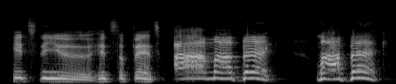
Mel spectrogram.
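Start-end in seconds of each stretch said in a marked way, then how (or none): 1.8-3.8 very high, stretched, drawn-out yelp of pain. Speaker retells being in a car that hit a fence, retold yelling in pain. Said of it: "I'm yelling".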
